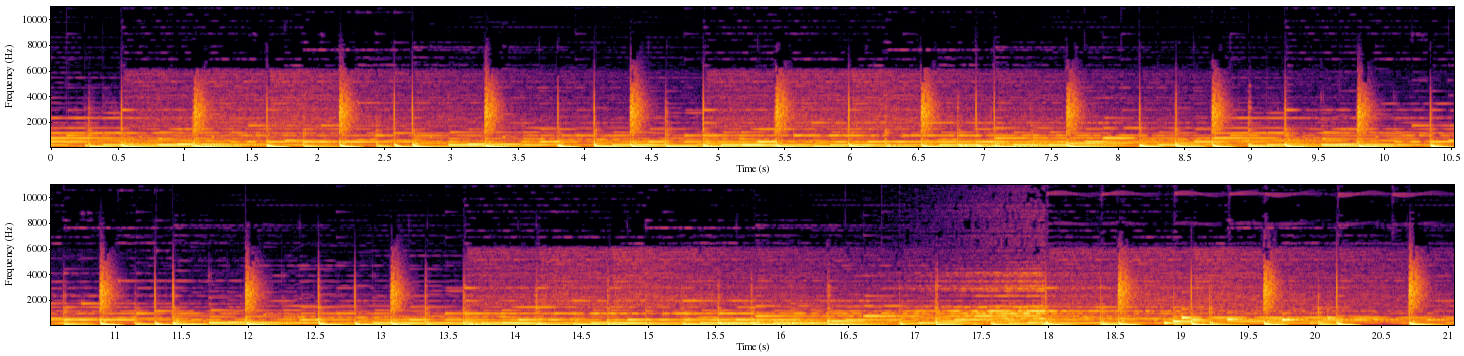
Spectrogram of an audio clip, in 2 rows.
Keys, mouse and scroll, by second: 1.6 ctrl+v, 3.0 shift+click, 4.3 click, 5.7 click, 6.2 click, 7.5-9.1 ctrl+shift+drag, 10.1 ctrl+d, 11.2-13.3 ctrl+shift+drag, 14.5 shift+click, 15.1 shift+click, 16.8 click, 18.9 ctrl+KP_Add, 20.5 click.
